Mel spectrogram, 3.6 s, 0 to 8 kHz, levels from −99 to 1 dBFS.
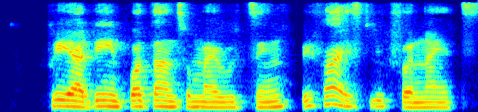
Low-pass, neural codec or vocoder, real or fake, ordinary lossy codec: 7.2 kHz; codec, 16 kHz in and 24 kHz out, 1 kbps, XY-Tokenizer; fake; AAC, 48 kbps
